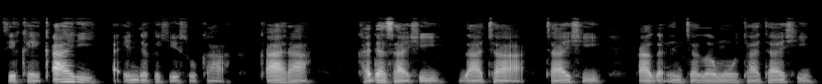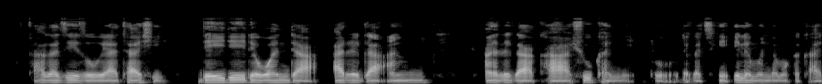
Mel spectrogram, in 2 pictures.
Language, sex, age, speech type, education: Hausa, male, 60+, spontaneous, tertiary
